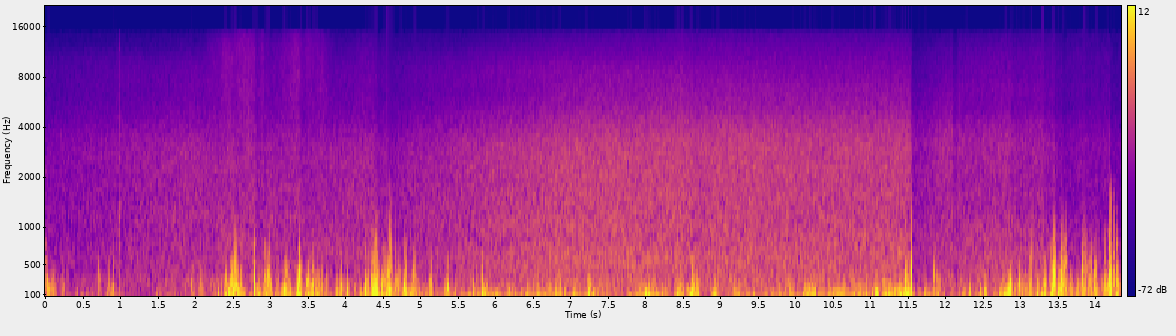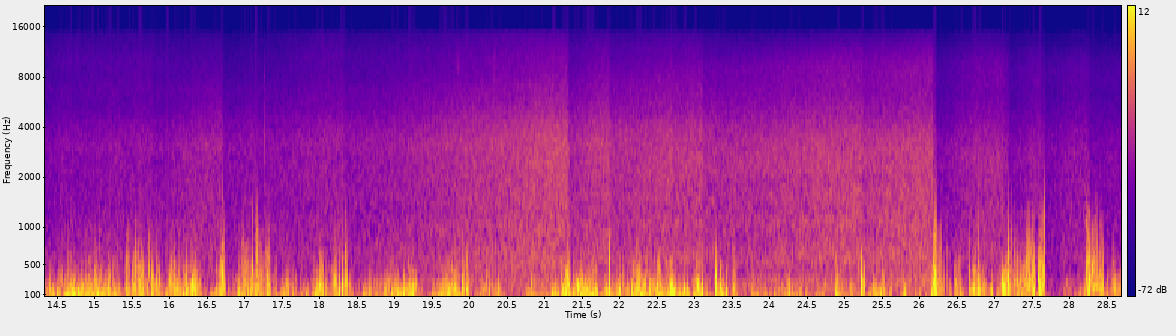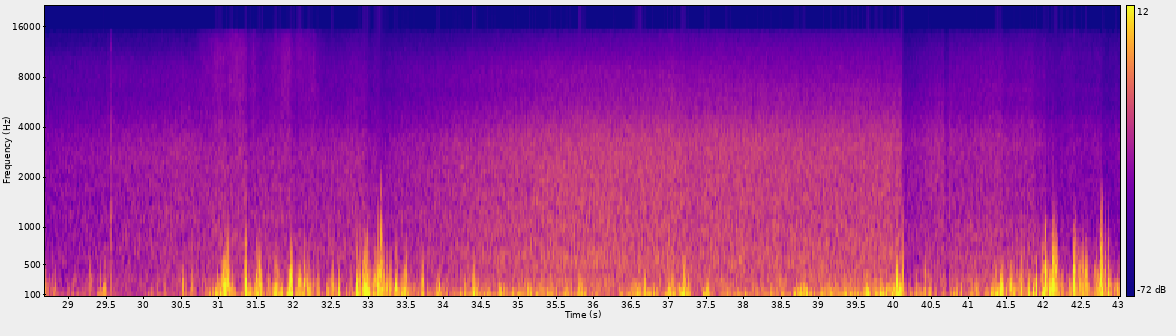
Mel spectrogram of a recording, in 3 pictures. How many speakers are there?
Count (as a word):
zero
